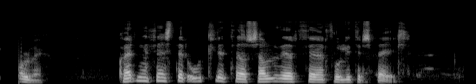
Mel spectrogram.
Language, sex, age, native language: Icelandic, male, 50-59, Icelandic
